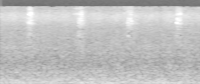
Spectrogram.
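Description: Tailor's shears cutting through layered shirt fabric and lining with a crisp snip about twice a second, over a steady low hum.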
